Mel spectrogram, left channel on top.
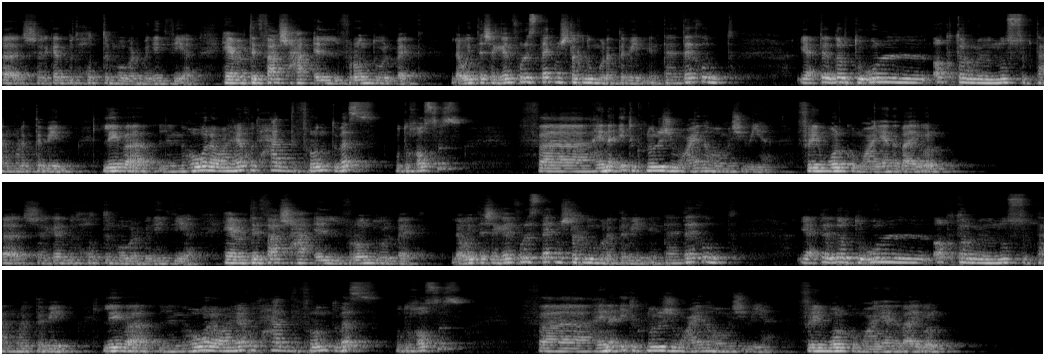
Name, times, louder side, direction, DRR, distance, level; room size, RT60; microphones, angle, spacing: voice 1, 0.0-4.1 4.5-7.2 8.0-14.1 14.4-15.0 15.6-18.1 18.4-19.8, left 1 dB, 50° left, 2 dB, 0.6 m, -26 dB
4.9 x 2.0 x 2.3 m, 0.68 s
head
